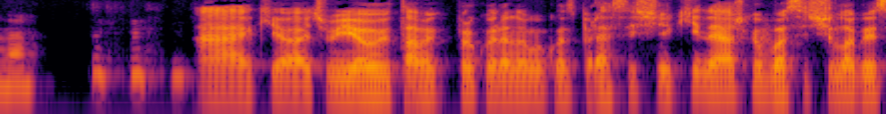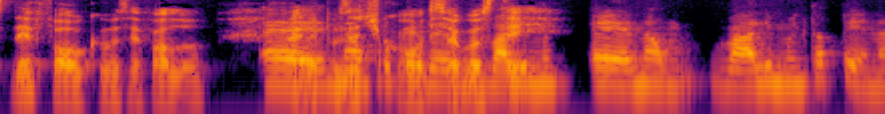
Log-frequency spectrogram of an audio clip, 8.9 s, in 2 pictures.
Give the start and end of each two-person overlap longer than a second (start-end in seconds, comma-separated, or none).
5.8-7.2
